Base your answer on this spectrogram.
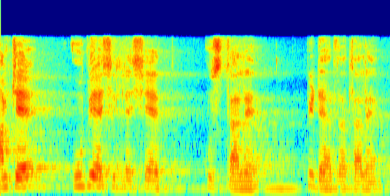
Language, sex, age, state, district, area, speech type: Goan Konkani, male, 45-60, Goa, Bardez, rural, spontaneous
